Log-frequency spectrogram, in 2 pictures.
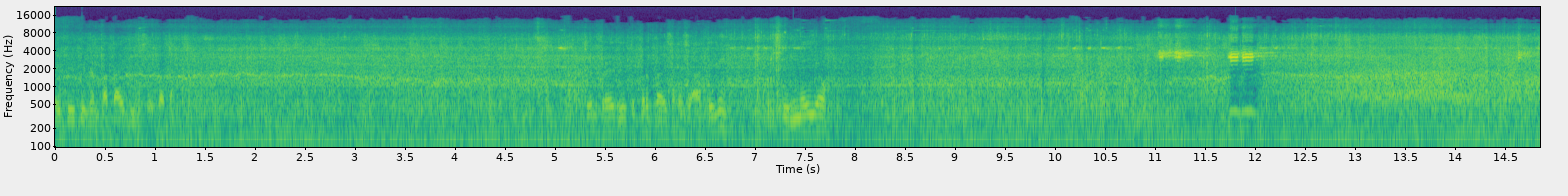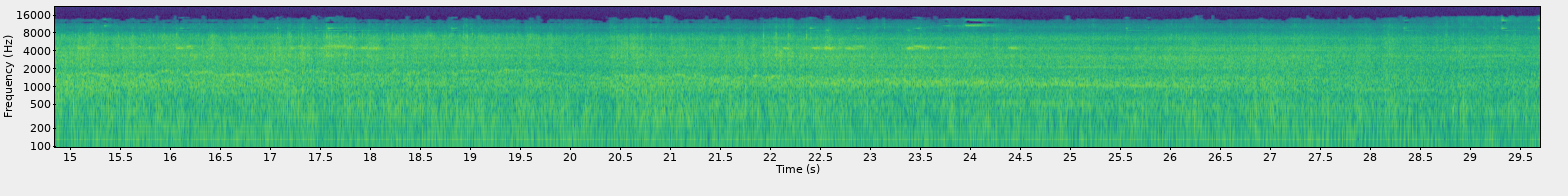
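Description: Wind rumbles loudly against the rider.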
